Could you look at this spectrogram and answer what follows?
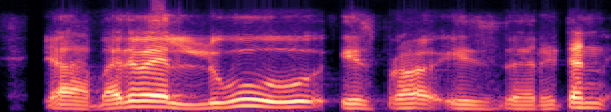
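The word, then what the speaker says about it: Louvre: For people who want to search, I think it's Lu, sir. Yeah. L. Yeah. Something like that. Yeah. Lu. L U V R E or something like that.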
